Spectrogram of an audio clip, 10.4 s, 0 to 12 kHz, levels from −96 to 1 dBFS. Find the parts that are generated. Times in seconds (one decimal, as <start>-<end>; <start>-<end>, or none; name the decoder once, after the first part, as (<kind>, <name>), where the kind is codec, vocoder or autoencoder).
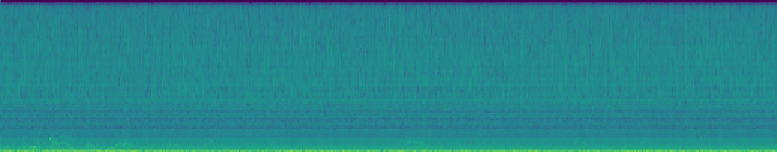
none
